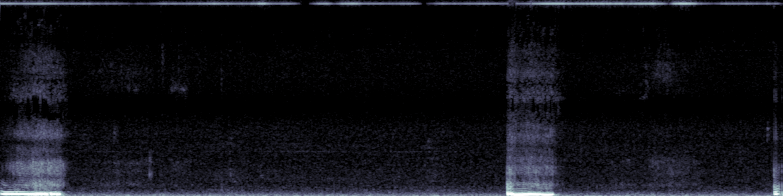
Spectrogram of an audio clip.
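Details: Sleeping cat: two short, low, buzzing snores about six seconds apart in a quiet room, roughly ten breaths a minute; snoring.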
